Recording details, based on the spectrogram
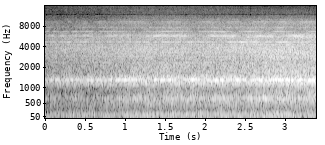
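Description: A business jet's engine drones steadily in a flight simulator game, a faint, even whine and rumble that swells slightly and holds.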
